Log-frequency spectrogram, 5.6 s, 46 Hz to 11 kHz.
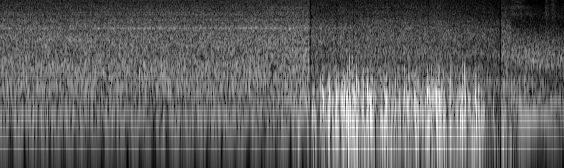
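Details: Vintage Mimar 425 fan, reassembled with rear felts cleaned and oiled, running on high: steady hum with faint uneven rattle, then a burst of clattering, even with grills firmly attached; rattle source not found.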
